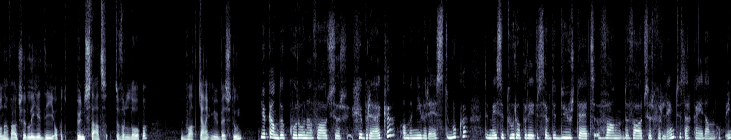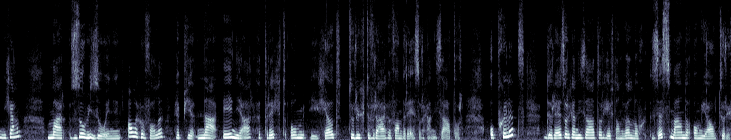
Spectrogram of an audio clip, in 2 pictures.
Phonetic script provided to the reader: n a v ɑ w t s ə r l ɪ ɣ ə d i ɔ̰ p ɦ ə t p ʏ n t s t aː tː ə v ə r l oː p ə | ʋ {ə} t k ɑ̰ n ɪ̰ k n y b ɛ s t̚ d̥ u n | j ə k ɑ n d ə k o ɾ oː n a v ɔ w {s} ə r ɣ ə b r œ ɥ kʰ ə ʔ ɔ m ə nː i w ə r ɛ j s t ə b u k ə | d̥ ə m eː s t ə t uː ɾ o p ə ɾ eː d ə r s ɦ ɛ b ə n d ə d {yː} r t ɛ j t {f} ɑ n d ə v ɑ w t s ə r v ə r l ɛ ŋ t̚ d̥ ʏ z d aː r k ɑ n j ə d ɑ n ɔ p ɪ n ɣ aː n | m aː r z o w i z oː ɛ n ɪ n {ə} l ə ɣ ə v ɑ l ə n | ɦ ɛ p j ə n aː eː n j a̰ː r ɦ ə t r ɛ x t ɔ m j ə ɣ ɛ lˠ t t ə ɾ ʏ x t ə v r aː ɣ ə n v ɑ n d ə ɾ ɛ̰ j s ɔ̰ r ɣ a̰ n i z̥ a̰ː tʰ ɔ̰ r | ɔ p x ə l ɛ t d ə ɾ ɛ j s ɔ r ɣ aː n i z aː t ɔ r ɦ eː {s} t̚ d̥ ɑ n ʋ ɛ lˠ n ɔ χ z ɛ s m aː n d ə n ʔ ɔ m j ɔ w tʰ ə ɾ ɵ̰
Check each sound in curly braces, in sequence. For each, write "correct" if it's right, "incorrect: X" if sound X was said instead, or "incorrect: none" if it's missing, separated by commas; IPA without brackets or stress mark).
incorrect: ɑ, correct, correct, incorrect: v, incorrect: ɑ, incorrect: f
